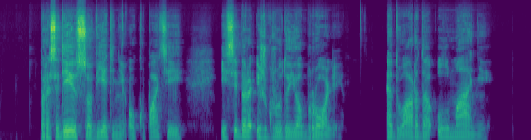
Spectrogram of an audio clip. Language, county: Lithuanian, Vilnius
